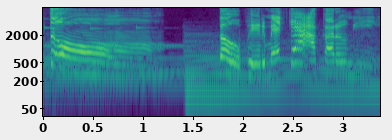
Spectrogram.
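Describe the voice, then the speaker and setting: Ranting, high-pitched wild witch. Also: animated, slow, music in the background. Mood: fed up. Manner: ranting, wailing, melodramatic. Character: ravenous, furious, wild witch weary of playing princess. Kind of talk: audio fairy tale voice acting.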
